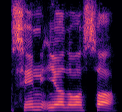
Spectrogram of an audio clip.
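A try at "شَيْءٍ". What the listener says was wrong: এটা সিন পড়ছেন কেন? শিন তালবেশ্বর মতো মোটা করে উচ্চারণ করেন, নুক্তাওয়ালা। শিন ইয়া জাবার শাই।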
